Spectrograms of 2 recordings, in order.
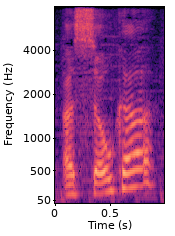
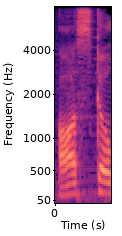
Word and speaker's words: Asuka: Ahsoka? That is not how you say her name. Miss Asuka Langley Soryu?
